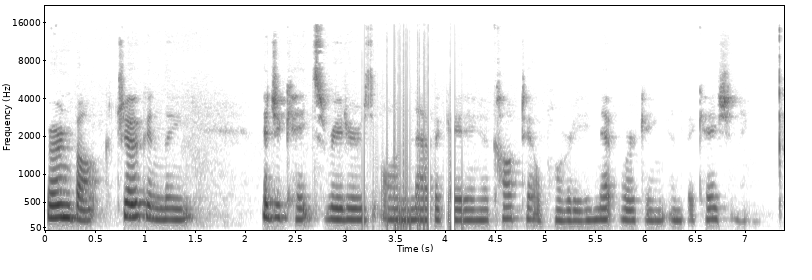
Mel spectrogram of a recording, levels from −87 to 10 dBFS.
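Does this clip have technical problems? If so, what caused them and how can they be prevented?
Yes: processor overload crackle, 3.17 to 4.18 s, ending before "a cocktail party networking". Dozens of missed buffers, each a gap of about 10 ms, leave a gritty stream of gaps rather than one clean dropout. Preventing it means reducing the processing load or using a larger audio buffer so every deadline is met.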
